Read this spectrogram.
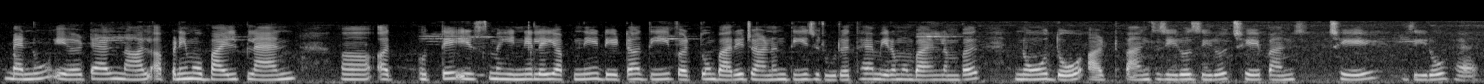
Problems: none marked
